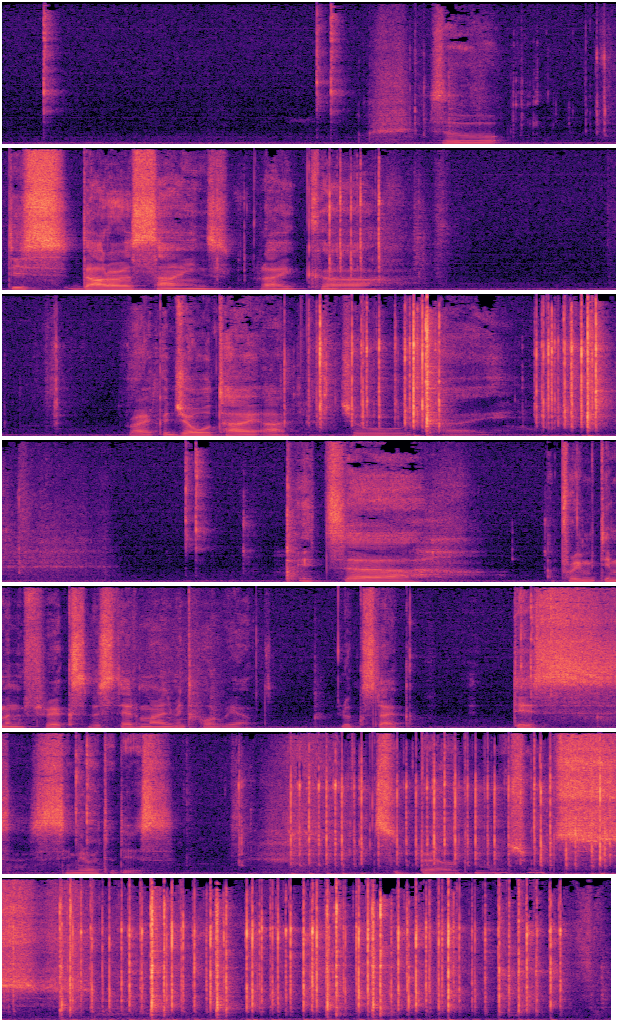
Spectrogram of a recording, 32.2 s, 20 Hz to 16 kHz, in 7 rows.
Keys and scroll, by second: 7.0-7.3 typing, 11.5 super+t, 11.5-14.0 typing, 23.6 typing, 24.9-32.1 typing.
